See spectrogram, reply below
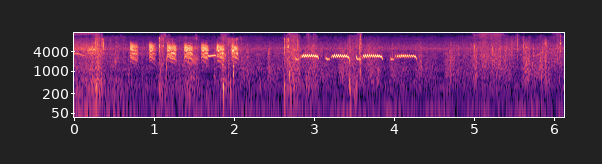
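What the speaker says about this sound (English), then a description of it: "Yep, definitely hearing footsteps now." Faint footsteps crunch through the hunting game Hunter Call of the Wild, soft and irregular, with high bird chirps trilling over a quiet outdoor ambience.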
